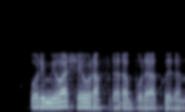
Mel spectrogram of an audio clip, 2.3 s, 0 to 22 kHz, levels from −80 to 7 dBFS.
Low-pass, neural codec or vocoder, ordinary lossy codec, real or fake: 3.6 kHz; codec, 16 kHz, 4.8 kbps, FACodec; none; fake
